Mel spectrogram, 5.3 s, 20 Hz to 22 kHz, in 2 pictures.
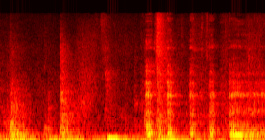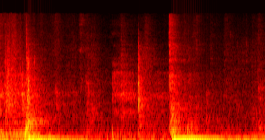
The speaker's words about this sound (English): Um, and we're getting ready to pop open door number 15 of the Brewer's Advent Calendar from Costco.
